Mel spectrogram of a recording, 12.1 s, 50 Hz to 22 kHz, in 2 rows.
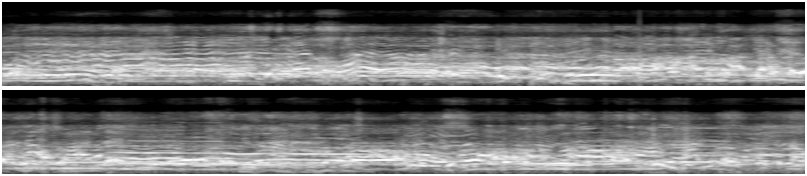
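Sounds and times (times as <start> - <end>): people wailing and sobbing: 0.0 - 12.0.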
